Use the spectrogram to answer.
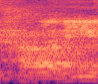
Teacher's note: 모음 사이에 올 때, 모음 사이에 리을이 단독으로 왔을 때 R로 발음해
